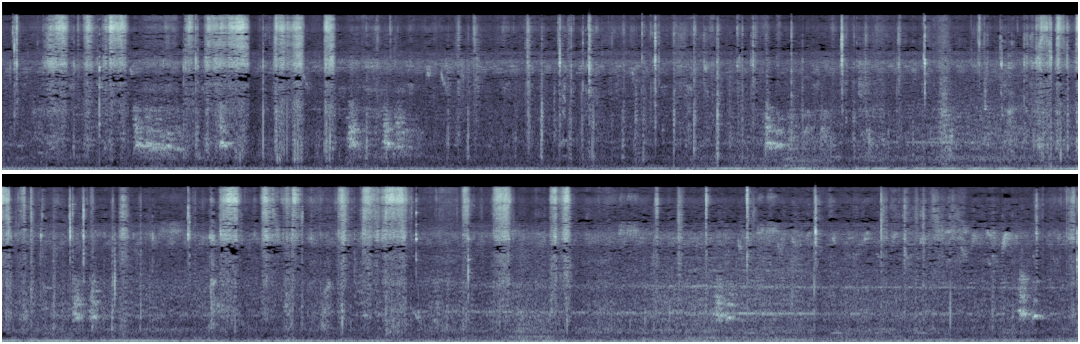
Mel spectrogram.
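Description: A person eating spicy stir-fried rice noodles: many close, quick chewing and slurping clicks, over a steady low hum, with occasional short animal calls in the background.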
